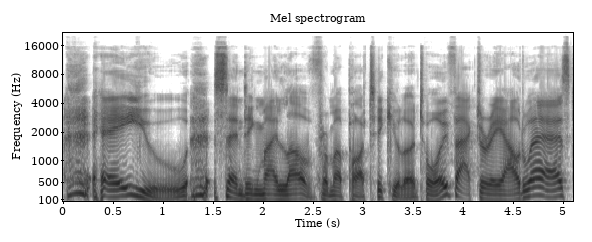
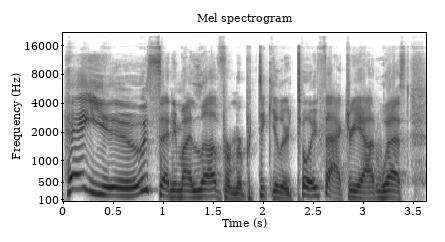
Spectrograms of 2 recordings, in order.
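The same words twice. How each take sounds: First: It is read in a voice that doesn't sound kind. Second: It is read in a kind, nice-guy voice.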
